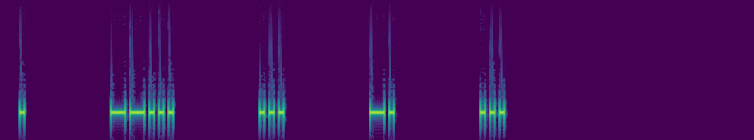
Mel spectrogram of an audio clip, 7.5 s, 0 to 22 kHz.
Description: Morse code, heard as a keyed tone, about 25 wpm, spaced as for 9 wpm, 700 Hz. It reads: E7SNS
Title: USA Call Signs - 6 Characters - 6x Character Spacing - 25wpm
